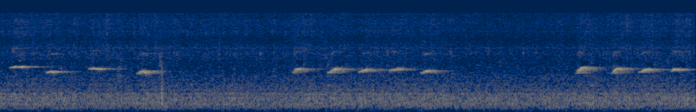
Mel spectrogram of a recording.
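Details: Male cockatiel at home whistling its imperfect version of the Andy Griffith song, three separate phrases of four to five clear notes, with gaps between.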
